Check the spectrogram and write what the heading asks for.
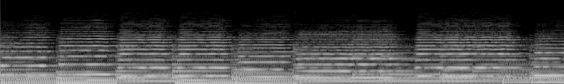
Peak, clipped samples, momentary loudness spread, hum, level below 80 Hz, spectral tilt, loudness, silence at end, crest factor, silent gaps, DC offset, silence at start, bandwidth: -4 dBFS; under 0.1%; 3 LU; none; -26 dBFS; -7 dB/octave; -18 LUFS; 0 s; 12 dB; none; 0.1%; 0 s; 11.5 kHz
